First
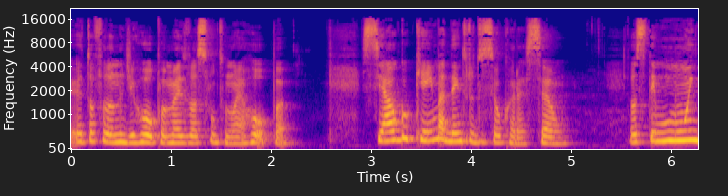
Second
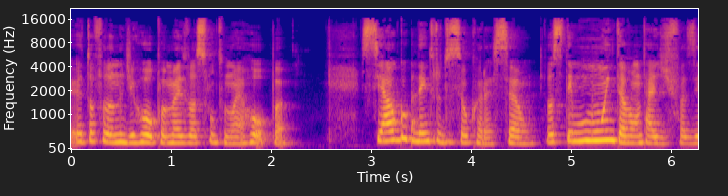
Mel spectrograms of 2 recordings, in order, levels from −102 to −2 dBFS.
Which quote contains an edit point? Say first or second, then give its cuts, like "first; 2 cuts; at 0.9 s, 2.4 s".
second; 2 cuts; at 3.4 s, 4.7 s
